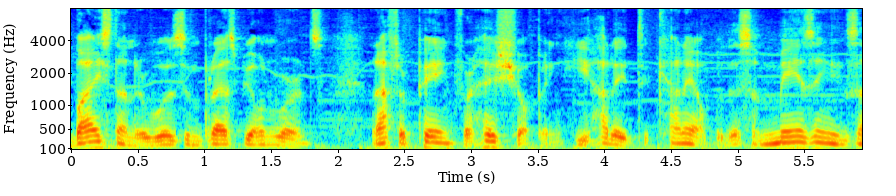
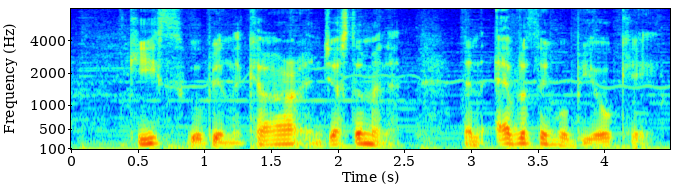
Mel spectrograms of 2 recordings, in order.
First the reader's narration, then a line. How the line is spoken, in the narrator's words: Dad was very calmly saying over and over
